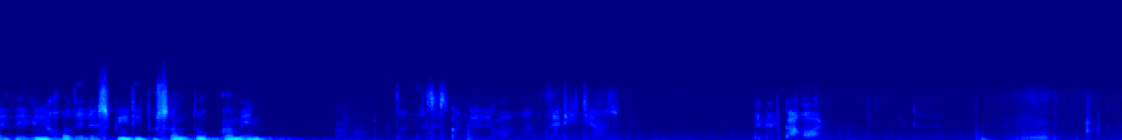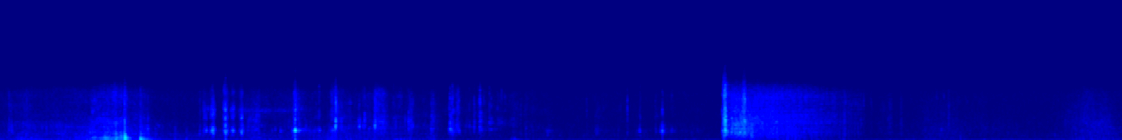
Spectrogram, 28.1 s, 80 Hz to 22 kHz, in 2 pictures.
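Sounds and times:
match striking and hissing: 23.0s - 25.4s.

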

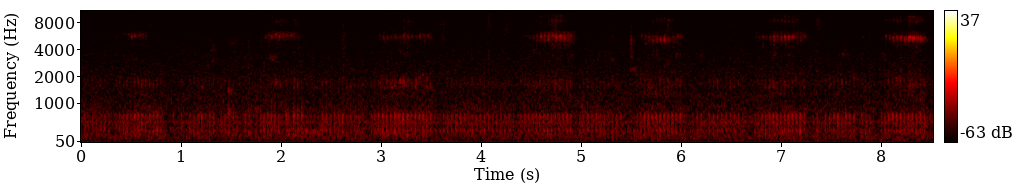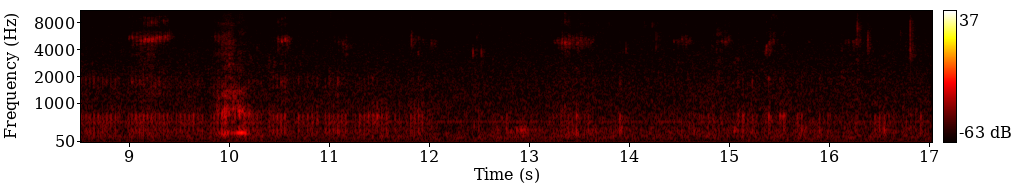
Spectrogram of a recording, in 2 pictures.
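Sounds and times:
kitten purring: 0.0s - 17.0s.

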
